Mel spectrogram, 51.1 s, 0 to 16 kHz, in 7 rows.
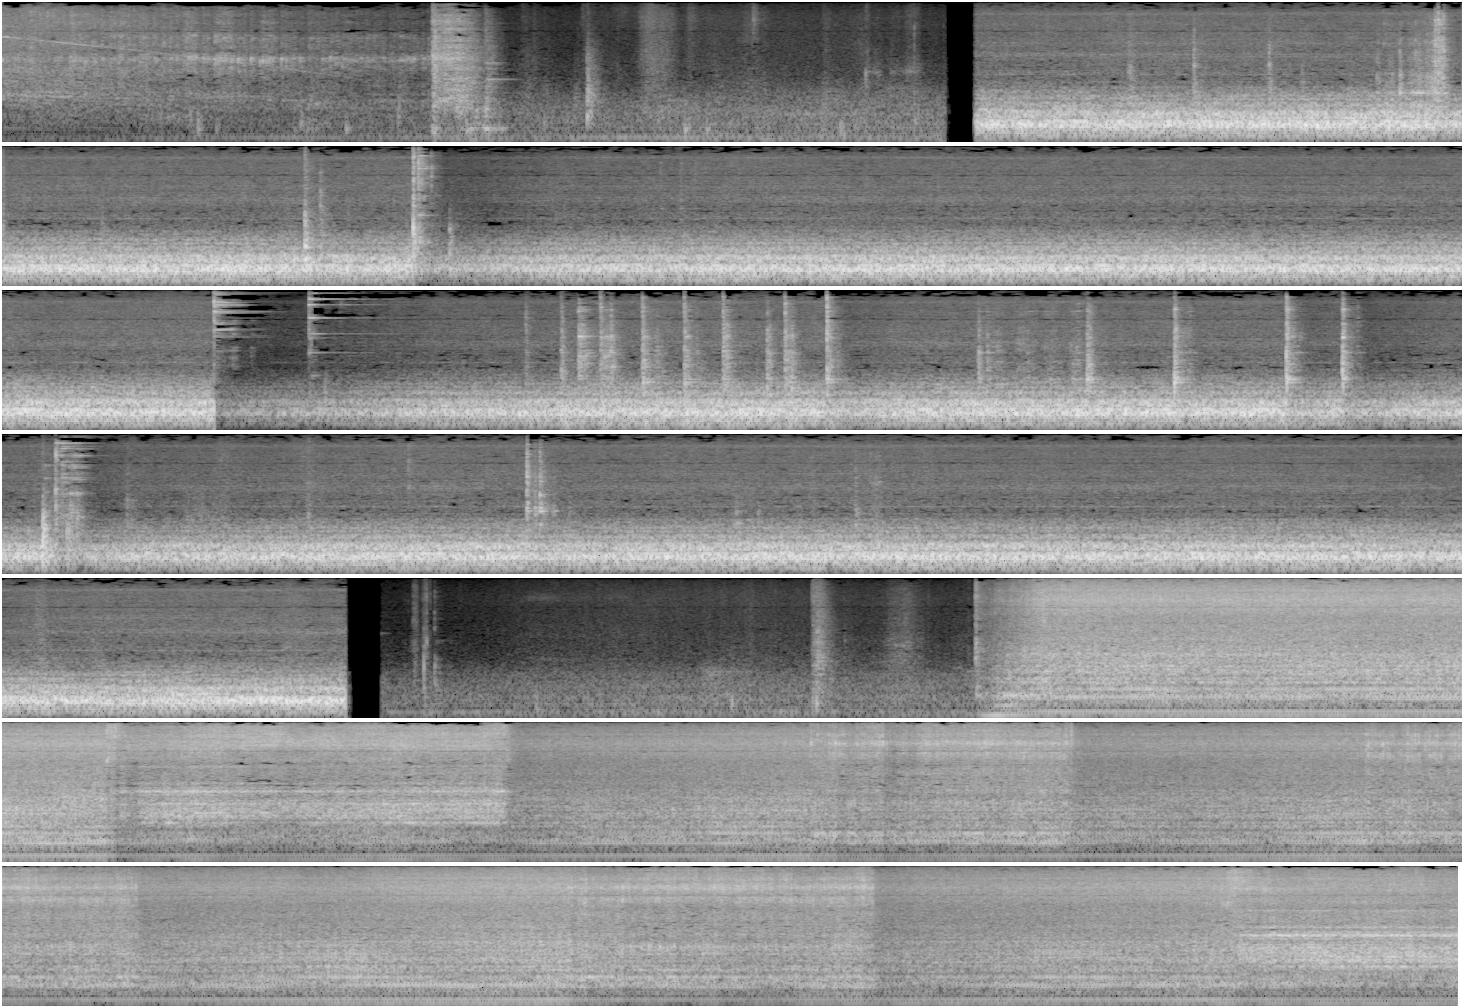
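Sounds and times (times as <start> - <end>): steady rushing noise: 4.9 - 31.0
hammer striking steel: 15.6 - 16.5.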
